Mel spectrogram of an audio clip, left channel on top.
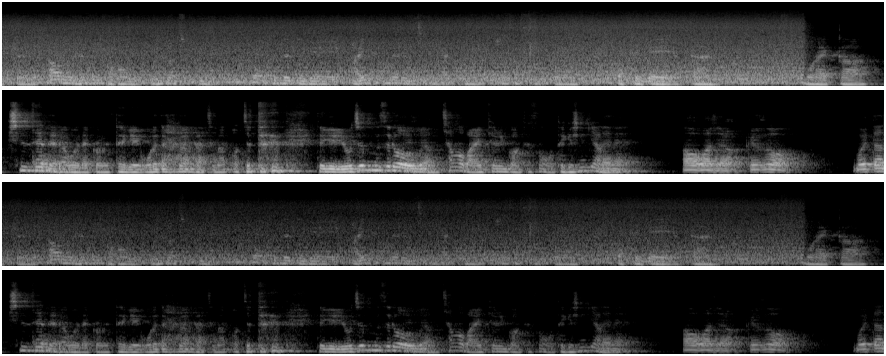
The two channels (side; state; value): right; quieter; 9.6 dB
